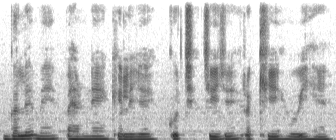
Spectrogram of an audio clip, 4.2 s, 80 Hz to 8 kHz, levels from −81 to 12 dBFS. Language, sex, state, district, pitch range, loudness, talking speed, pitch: Hindi, female, West Bengal, Alipurduar, 145-160 Hz, -14 LUFS, 140 wpm, 150 Hz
